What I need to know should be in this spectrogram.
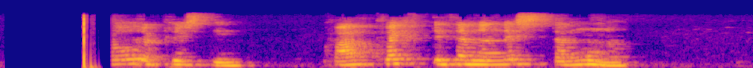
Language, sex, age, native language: Icelandic, female, 40-49, Icelandic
